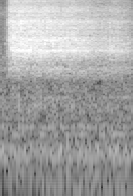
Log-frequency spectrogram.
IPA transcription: ʃ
